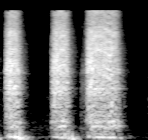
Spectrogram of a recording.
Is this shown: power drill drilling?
yes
